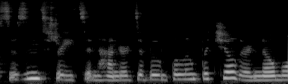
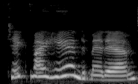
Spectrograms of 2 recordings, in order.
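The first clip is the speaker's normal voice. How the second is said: happily; 7 semitones higher, 5 dB louder than usual. A narrator's reading.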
